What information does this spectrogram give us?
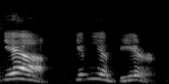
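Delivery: lightly acted pushy guy; imitating a jerk. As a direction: demand it like a freeloading dick. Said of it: "if the guy is a dick and poor".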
